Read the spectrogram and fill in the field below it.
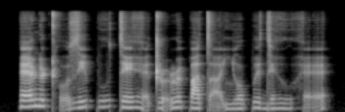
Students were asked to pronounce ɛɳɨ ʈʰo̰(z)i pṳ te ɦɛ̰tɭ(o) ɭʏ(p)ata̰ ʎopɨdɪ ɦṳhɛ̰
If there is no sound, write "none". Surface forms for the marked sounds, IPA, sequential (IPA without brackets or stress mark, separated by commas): z, o̰, p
